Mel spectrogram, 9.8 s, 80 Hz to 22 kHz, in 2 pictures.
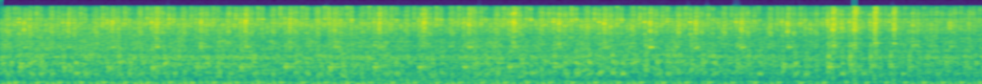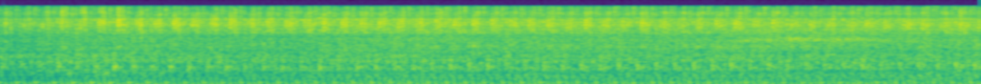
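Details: Yamaoke ZS1100 16 hp (16.5 hp max, rated 2200 rpm) direct-injection single-cylinder marine diesel on test: loud, even clatter at about three and a half beats a second, no misses or knocks; normal running.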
